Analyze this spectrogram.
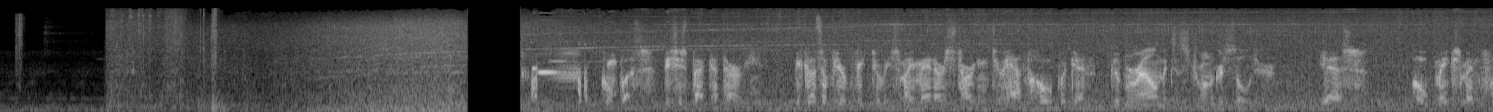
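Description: A helicopter's rotor thumps and its engine whines steadily.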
